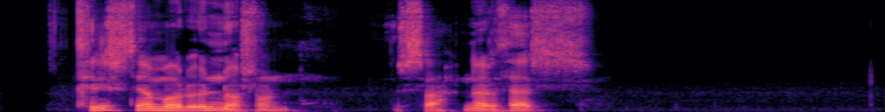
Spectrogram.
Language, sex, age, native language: Icelandic, male, 60-69, Icelandic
